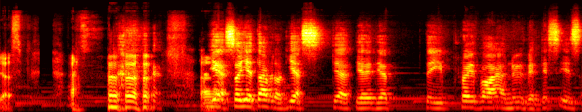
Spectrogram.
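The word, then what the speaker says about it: Preiddeu Annwfn: Pledau Anvin. Almost. No. Okay, how do you say it? Pray thy. And Anuvin. Yeah. All right. And then Nightavad, please grade us. Davidon. Yes. Yeah. The Pray thy Anuvin.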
